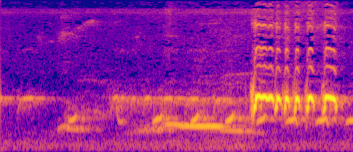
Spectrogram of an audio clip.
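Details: Zebra dove of local wild stock calling to lure others: soft, descending lower coos, then a loud burst of quick, staccato pulsed notes.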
